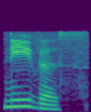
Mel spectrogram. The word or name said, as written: nevus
